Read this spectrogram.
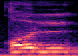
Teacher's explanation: قاف کو موٹا کر کے پڑھنا ہے، پھر قاف کو لام سے ملائیں گے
